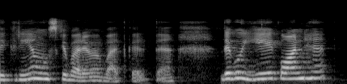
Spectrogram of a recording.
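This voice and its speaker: The background is quiet as a woman talks, her pitch varying in an ordinary way. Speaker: psychology exam lecturer. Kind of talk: online lecture. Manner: Hindi-English code-mixing.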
